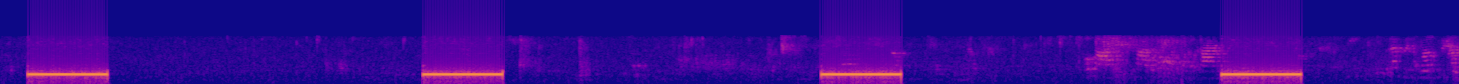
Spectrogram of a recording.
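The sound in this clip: Ringback tone of an outgoing phone call: four long, steady low beeps of about a second each, repeating at even intervals of roughly five seconds, with faint scattered noises in the quiet gaps.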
